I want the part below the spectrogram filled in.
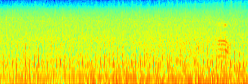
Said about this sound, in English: We heard the heavy drum beat, the sound of a helicopter.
